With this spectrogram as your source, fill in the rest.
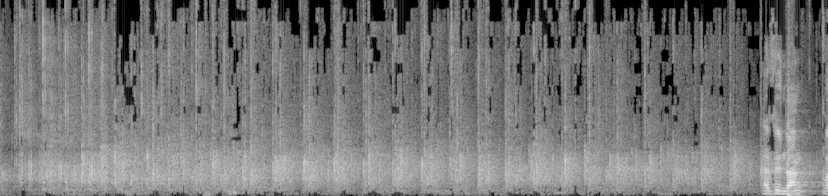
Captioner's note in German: Beifall AfD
